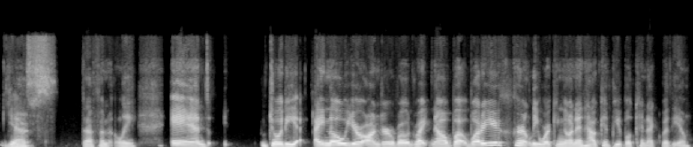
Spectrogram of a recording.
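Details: Adult woman; normal speech.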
